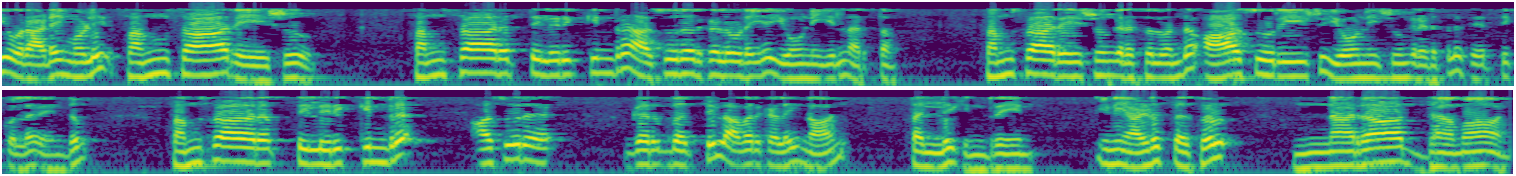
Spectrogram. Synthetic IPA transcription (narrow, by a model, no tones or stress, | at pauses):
kːiɔɾɯɐɽɐɪmɔɭisɐmsaːɾeːʂɯ | sɐmsaːɾɐt̪ːɪlɪɾɯkːɪndrɐːsɯɾɐɾɣɐɭɯɽɐjɐjoːɳɪjɪlnɐɾt̪ːɐm | sɐmsaːɾeːʂɯɛnŋɡɪɾɐsɔlʋɐnd̪ɯʔaːsɯɾeːʂɯjoːɳɪʂɯɛŋɡɪɾɐɪɽɐt̪ːɪlɐseːɾt̪ɯkːɔɭːɐʋeːɳɖɯm | sɐmsaːɾɐt̪ːɪlɪɾɯkːɪndrɐ | ɐsɯɾɐ | ɡɐɾbɐt̪ːɪlɐʋɐɾɣɐɭɐɪnaːn | t̪ɐlːɯɣɪndreːn | ɪniɐɽɯt̪ːɐsɔl | nɐɾaːd̪ʱɐmaːn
